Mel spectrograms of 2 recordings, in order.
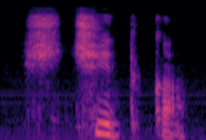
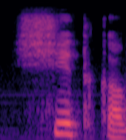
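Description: First: Щітка whispered slowly as ш-ч-ітка, both sounds drawn out; soft sounded-out word. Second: Said in the usual way. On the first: Shown as a demonstration. Teacher to class, whispering Щітка to show its sounds. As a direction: breathe out Щітка showing the two sounds ш and ч. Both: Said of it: "буква Щ позначає два звуки".

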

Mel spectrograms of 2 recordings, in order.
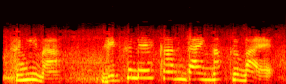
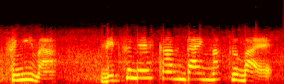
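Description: No difference in how they are said.

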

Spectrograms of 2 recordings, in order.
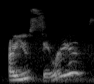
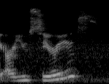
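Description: First: Higher, rising are you serious; mock disbelief. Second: Said in the usual way. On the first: Recalling seeing the yarn in the shop, higher mock disbelief. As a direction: pitch it up in disbelief. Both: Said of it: "I was like".

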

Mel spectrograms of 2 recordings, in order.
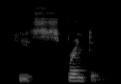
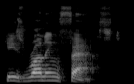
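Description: First: Plain. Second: Said in the usual way. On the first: Shown as a demonstration. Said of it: "one word that's very powerful". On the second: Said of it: "Here's some examples".

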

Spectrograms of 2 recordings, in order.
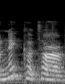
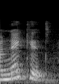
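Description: First: "nicketer" said as the wrong reading of naked; mispronounced naked. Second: "naked" in two syllables, ending pronounced -id; correct pronunciation. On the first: Teacher shows students the mistake, "nicketer" for naked. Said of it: "thì mình không đọc là". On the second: Teacher corrects the class, "naked" with a spoken -id ending. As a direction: say "naked" as NAY-kid. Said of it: "mà mình đọc là". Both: Shown as a demonstration.

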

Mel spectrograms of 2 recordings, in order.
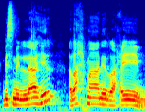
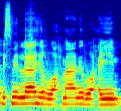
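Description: First: Slow "রাহিম" with open raa; wrong Bangla reading. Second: Drawn-out "রহমানির" with rounded ro; correct Arabic. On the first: Teacher quoting the old Bangla-script reading, mispronounced. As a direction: draw it out, opening the r of "রাহিম" to raa. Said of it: "ভুল উচ্চারণ". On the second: Teacher showing the bismillah as Arabic requires, correct pronunciation. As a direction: recite slowly, rounding the r of "রহিম" to ro. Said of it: "আরবিতে উচ্চারণ করতে হলে". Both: Shown as a demonstration.

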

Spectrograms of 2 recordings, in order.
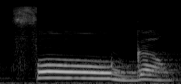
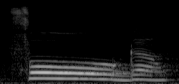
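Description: First: Fogão slowly and louder, stretching fo; drawn-out demo word. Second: Drawn-out demo word. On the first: Teacher drawing out Fogão for the children. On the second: Teacher repeating Fogão so pupils hear the F. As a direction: draw out Fogão again, fo held. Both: Shown as a demonstration. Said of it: "E fogão?".

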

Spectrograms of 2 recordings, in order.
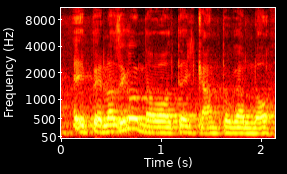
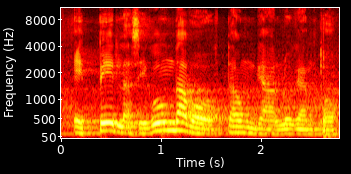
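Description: First: "canto gallò", the two words' endings swapped; retold slip of the tongue. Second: Said in the usual way. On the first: Preacher quoting someone's liturgy blunder, "canto gallò" with swapped endings. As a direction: read "canto gallò" as a botched "gallo cantò". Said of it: "qualcuno si sbagliò durante la liturgia". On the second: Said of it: "non un canto gallò".

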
